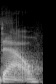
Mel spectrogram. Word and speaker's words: Tao: It's called I think it's pronounced Tao, but it's spelled T-A-O, The Tao of Daily Life.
